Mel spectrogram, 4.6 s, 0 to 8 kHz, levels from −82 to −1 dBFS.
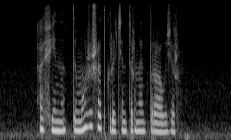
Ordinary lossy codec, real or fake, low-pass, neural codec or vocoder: none; real; 7.2 kHz; none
